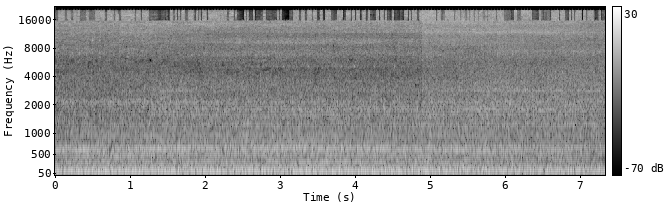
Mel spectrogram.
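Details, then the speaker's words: 1990 Jeep Grand Wagoneer with a newly rebuilt AMC 360 V8 and Holley EFI after restoration. Steady, even idle with a smooth low rumble, very low vibration, and no knocks, ticks or misses: normal idle. "smooth squad get engineers got very low vibration on the top"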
